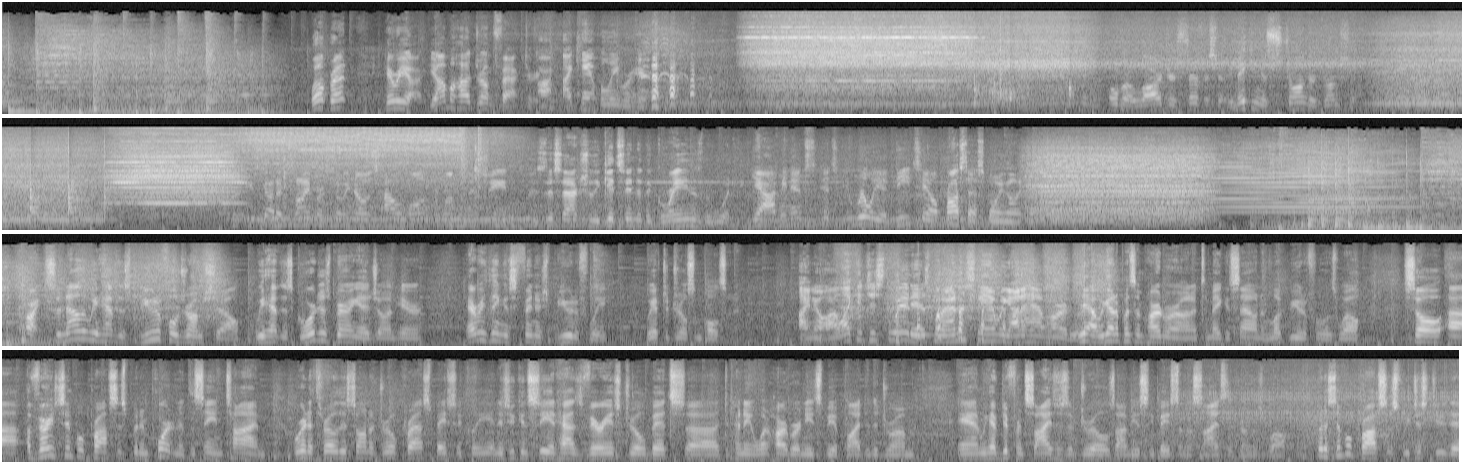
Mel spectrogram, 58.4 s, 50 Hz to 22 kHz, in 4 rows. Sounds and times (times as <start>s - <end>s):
Music: 0.0s - 58.3s
Speech: 3.1s - 6.5s, 10.8s - 13.6s, 17.0s - 24.8s, 29.4s - 36.6s, 37.2s - 58.3s.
